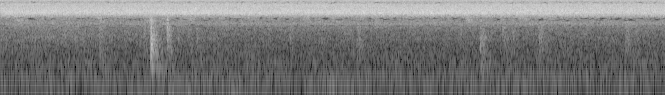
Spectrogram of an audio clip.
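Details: Cicadas in Kyoto, Japan, during summer rain: a steady, dense high-pitched hiss of insect song runs without pause, while a few sharp raindrop-like clicks break through.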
